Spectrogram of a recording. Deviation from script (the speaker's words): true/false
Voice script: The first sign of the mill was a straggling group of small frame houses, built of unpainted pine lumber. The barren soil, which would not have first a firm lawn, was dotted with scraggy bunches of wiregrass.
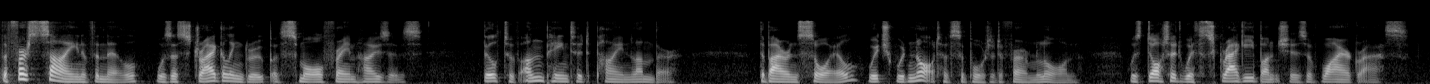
true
